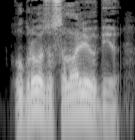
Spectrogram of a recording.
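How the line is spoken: Grumbling, giving in. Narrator (Russian): проворчал Олег, сдаваясь

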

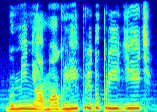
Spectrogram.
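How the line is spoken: Sobbing woman. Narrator (Russian): всхлипнула вожатая

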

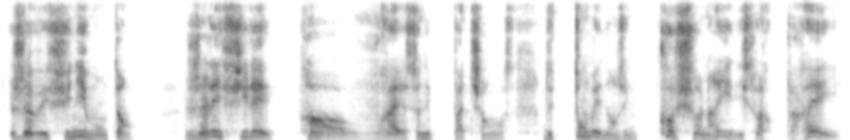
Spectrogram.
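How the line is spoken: Grumbled. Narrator (French): grogna Chouteau

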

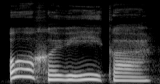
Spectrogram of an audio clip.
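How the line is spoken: Sighing. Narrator (Russian): вздохнул Грю

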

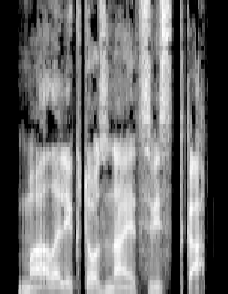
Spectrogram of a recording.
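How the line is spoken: Grumbling. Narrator (Russian): проворчал Бородатый

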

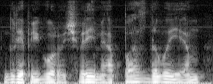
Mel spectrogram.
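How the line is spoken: Mutter. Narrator (Russian): бормотал он

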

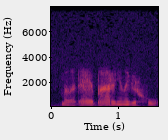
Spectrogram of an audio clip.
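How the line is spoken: Whispered reply. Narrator (Russian): зашептал в ответ Элиас

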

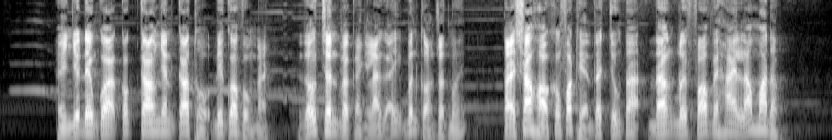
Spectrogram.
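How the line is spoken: Startled soft mutter. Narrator (Vietnamese): Ngọc Cố Hàn giật mình một cái, lẩm bẩm nói khẽ

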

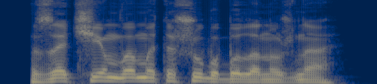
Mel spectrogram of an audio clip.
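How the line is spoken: Snapped sharply. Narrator (Russian): резко бросил Гуров

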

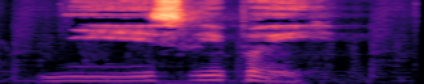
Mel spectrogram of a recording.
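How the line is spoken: Quiet, tense, slow voice. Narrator (Russian): Тихим напряженным голосом медленно проговорил Тарас

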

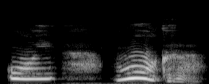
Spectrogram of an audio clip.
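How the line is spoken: Exclaiming. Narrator (Russian): воскликнула она

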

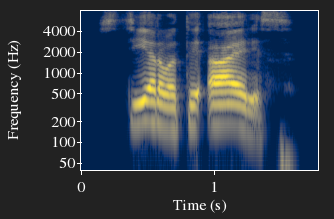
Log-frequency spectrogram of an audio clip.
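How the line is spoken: Growled. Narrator (Russian): прорычал он

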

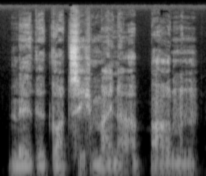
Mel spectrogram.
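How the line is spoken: Groan. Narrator (German): stöhnte Koppelbär

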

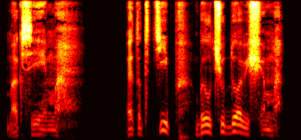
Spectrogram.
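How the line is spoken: Forced out words. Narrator (Russian): наконец выдавил он

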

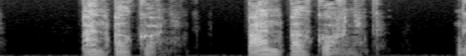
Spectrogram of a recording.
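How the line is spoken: Hurried breathless urgent voice. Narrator (Russian): говорил жид поспешным и прерывистым голосом, как будто бы хотел объявить дело не совсем пустое

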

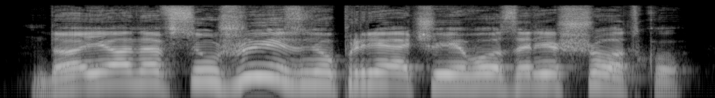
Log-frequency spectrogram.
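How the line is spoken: Growled. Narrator (Russian): прорычал Ваймс

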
